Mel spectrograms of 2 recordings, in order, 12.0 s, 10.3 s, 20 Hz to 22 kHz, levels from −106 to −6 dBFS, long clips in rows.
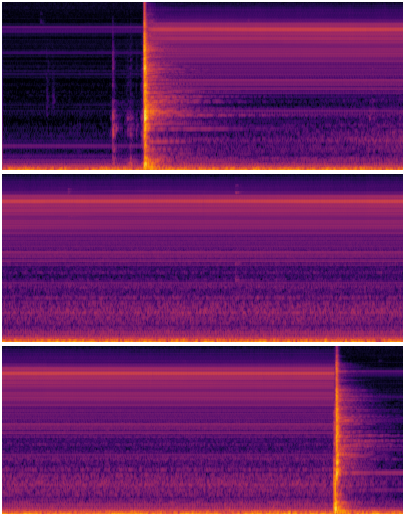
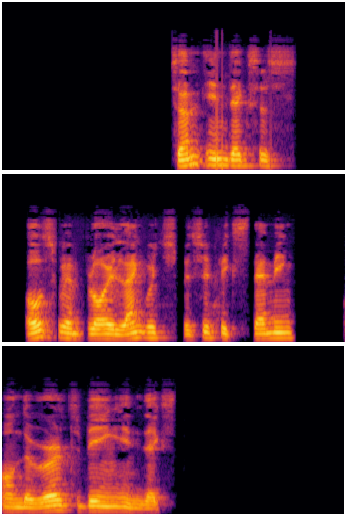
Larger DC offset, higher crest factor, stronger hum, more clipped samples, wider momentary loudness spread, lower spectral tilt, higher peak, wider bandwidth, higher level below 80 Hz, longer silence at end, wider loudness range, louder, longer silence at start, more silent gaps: neither; first, 30 dB vs 20 dB; first, 60 Hz at -60 dBFS vs none; neither; first, 19 LU vs 11 LU; second, -1.5 dB/octave vs -5.5 dB/octave; first, 0 dBFS vs -4 dBFS; first, over 20 kHz vs 7.8 kHz; first, -38 dBFS vs -62 dBFS; second, 0 s vs 1.7 s; first, 14 LU vs 4 LU; second, -29 LUFS vs -22 LUFS; second, 0 s vs 1.7 s; second, none vs 2.95-3.66 s, 5.18-5.24 s, 5.91-5.95 s, 6.37-6.84 s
